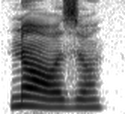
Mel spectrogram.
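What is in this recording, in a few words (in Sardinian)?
"noos", female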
